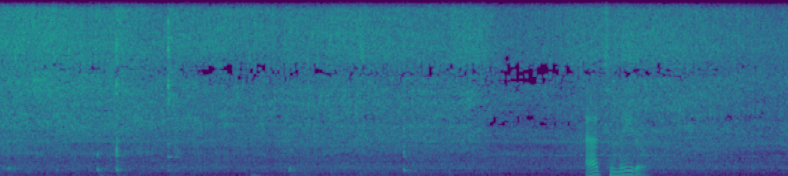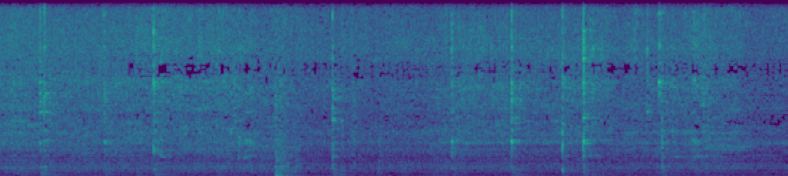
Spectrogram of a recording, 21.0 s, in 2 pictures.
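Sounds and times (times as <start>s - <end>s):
tomatoes sizzling in hot oil: 0.0s - 21.0s
metal spatula scraping a pot: 13.6s - 14.1s, 19.2s - 20.5s.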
